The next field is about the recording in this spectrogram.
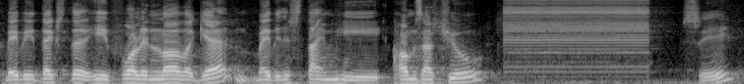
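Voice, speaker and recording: An actor playing an excitable, mooching Latin friend with a Spanish accent and halting, mangled English in a 1940s radio comedy. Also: male voice, mid-range voice, natural voice. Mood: wistful, prying. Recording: noisy vintage 1940s radio broadcast.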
